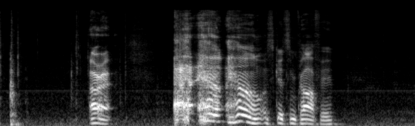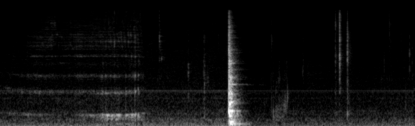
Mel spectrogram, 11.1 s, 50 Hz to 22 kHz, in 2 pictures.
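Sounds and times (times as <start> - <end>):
person slurping coffee: 5.7 - 7.5.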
